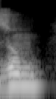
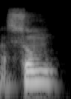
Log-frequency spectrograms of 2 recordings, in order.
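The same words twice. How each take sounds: First: It begins with a voiced buzzing z sound. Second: It begins with a voiceless hissing s sound. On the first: This is the English way of saying it. "En inglés le dicen Zoom. Es una Z" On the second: This is the Spanish way of saying it. "se le llama Zoom con S"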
